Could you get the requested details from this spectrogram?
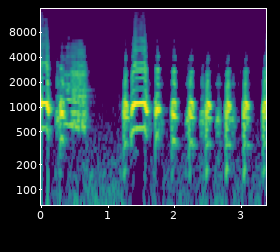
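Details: Chicken (Gallus gallus): a rough, noisy burst, then a single loud, ringing squawk followed by a rapid, regular string of clucks.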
